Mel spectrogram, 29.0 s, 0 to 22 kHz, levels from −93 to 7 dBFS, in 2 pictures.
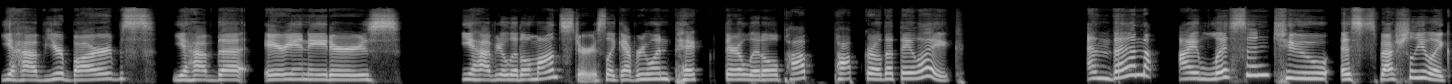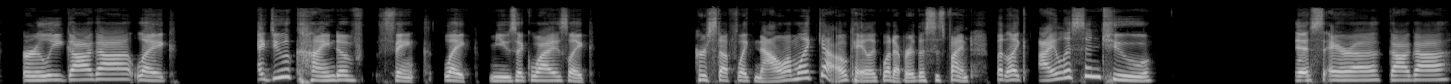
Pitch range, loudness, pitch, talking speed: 205-260 Hz, -22 LUFS, 225 Hz, 130 wpm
